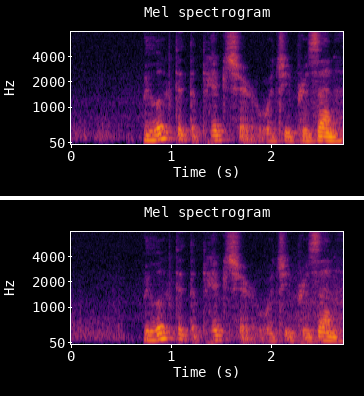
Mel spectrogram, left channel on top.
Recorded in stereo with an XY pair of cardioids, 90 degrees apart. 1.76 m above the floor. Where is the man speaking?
55° left, 1.8 m; by 2.7 s 65° left, 0.8 m.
